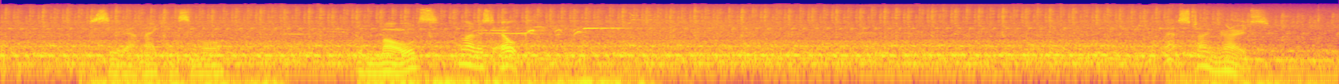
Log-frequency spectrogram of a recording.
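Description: A small engine chugs steadily.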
